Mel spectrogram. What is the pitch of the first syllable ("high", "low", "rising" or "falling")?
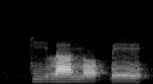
low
